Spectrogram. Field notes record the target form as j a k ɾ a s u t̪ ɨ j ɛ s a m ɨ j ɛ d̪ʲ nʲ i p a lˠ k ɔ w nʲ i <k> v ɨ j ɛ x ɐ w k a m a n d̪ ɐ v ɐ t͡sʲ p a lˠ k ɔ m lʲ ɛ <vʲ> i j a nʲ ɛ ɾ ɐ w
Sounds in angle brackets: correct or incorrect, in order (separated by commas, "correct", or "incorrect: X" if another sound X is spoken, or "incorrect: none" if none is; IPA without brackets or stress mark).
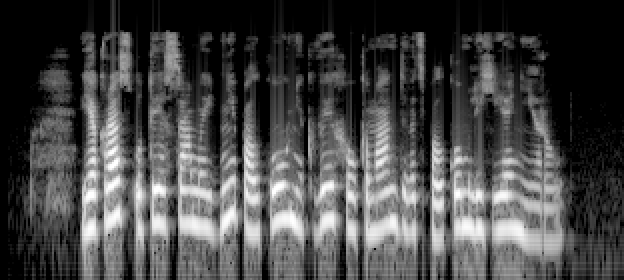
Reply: correct, incorrect: ɣʲ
